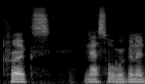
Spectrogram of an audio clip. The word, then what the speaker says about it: Crookes: was to call YouTube one of those YouTube pronunciation channels told me it's crooks okay so I'm going with crooks and that's what we're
